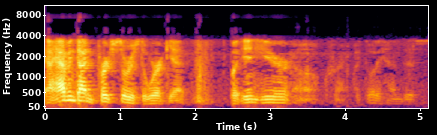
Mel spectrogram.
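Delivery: normal talking voice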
